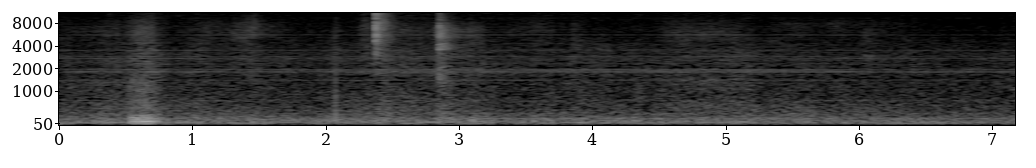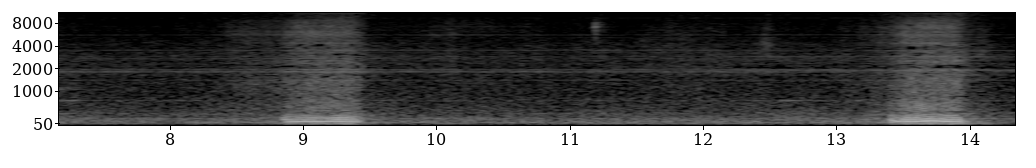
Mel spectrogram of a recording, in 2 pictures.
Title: Putush(dog) snoring like humans!!!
